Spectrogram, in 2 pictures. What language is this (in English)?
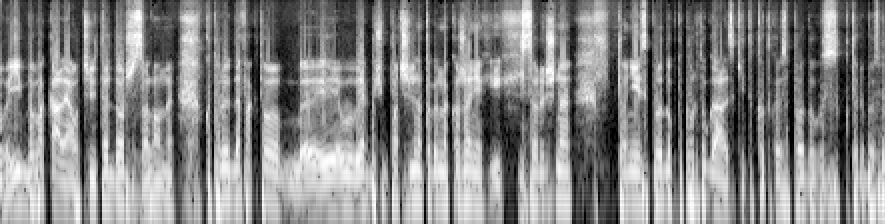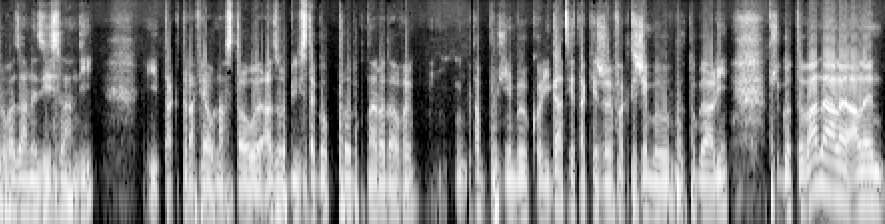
Polish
